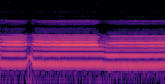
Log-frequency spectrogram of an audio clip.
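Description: A man chanting a mourning recitation, holding one long drawn-out note with a brief vocal turn about half a second in, then settling slightly lower in pitch about one and a half seconds in.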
